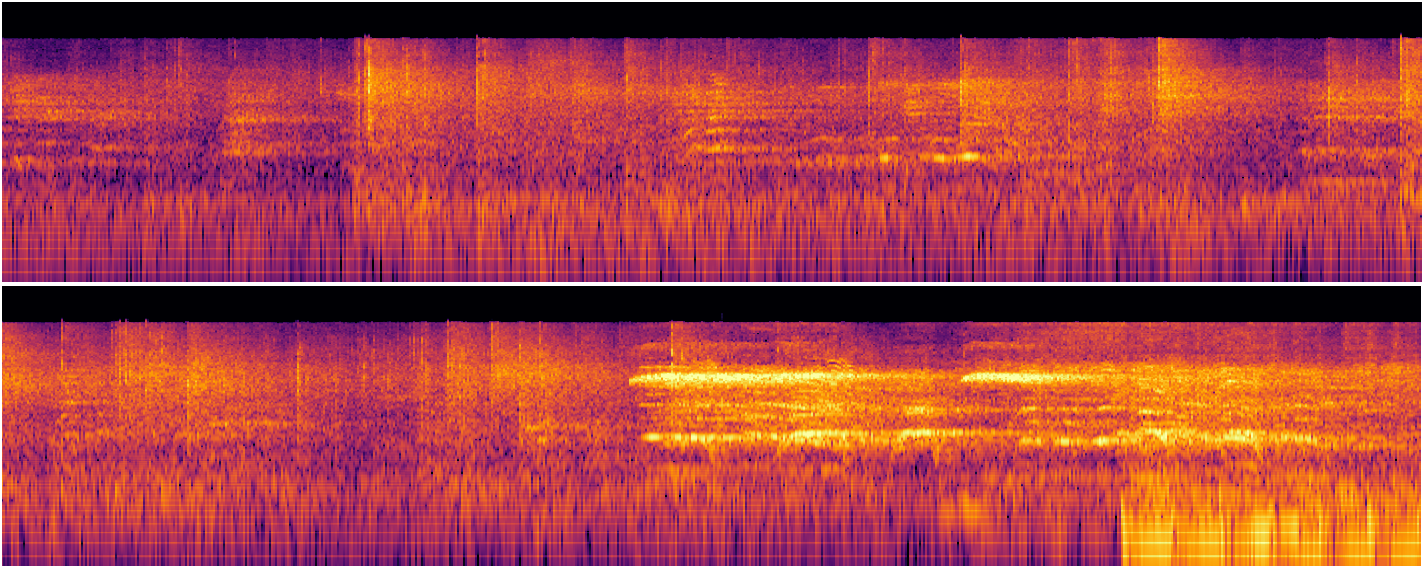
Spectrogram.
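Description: Skate wheels roll and scrape on a hard floor.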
